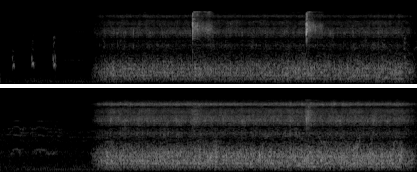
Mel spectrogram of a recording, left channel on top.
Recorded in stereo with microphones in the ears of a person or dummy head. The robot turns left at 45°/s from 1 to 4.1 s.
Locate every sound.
1.9 s a dropped coin: 60° left (ahead or behind), 1.0 m; by 4.2 s 5° left (ahead or behind), 1.0 m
